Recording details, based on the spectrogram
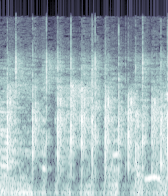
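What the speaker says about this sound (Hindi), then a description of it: "भाई जोरदार तालियां बजाइए रोहित विश्वकर्मा जी के लिए" An audience claps in rhythmic bursts for the host of a Hindi kavi sammelan poetry gathering held in a Durga temple courtyard, with a voice talking over the applause throughout.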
